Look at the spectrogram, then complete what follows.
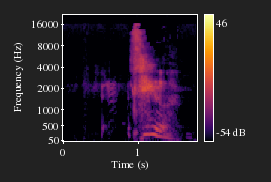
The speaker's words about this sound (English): I'm about to sneeze.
